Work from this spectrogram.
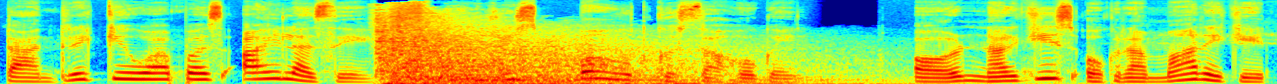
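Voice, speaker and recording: A woman's voice: mid-range voice, lively intonation, takes it slowly, heavy background noise. A woman reading a scripted fairy tale as narrator, in a dramatic storytelling style.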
